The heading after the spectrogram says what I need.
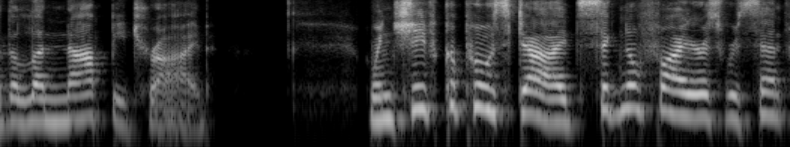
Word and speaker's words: Capouse: Now, but he is pronounced Capouse, and we say Capow Street in Scranton, so it got lost in translation.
